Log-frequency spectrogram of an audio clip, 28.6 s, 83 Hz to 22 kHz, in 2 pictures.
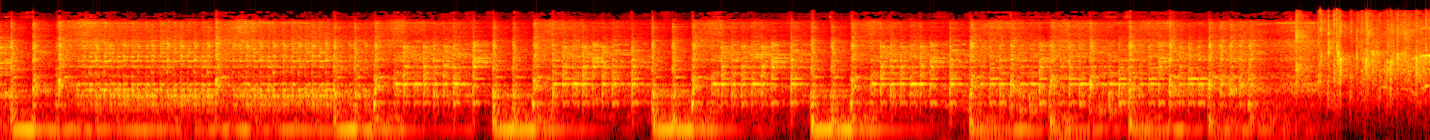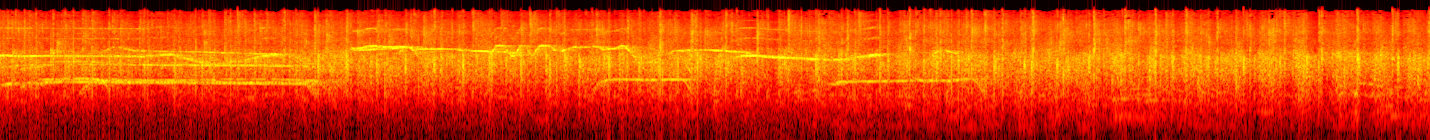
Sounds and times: Applause: 0:12.9 - 0:28.6.

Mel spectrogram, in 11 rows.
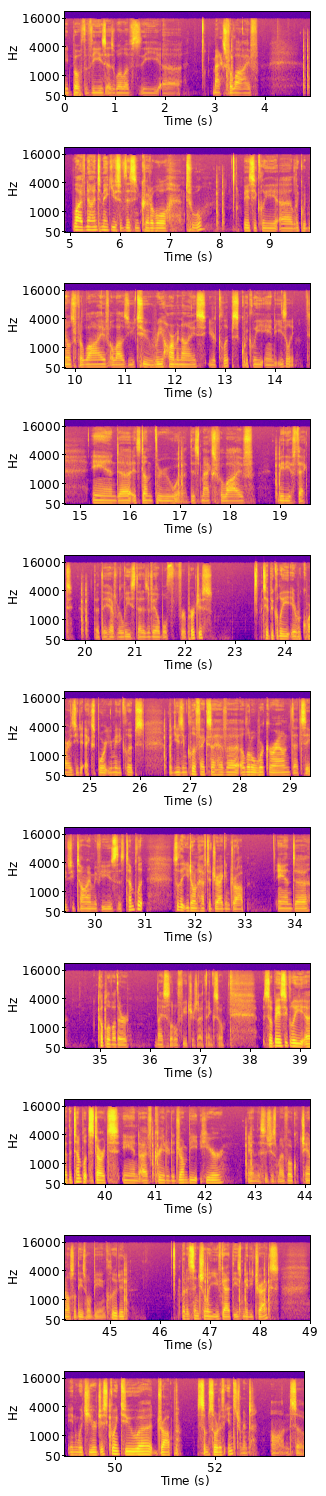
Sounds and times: Speech: 0:00.0 - 0:03.9, 0:05.0 - 0:07.7, 0:08.3 - 0:14.5, 0:15.2 - 0:22.6, 0:23.4 - 0:31.0, 0:31.6 - 0:33.0, 0:33.6 - 0:37.5, 0:38.2 - 0:45.4, 0:46.3 - 0:48.4, 0:49.0 - 0:53.7.

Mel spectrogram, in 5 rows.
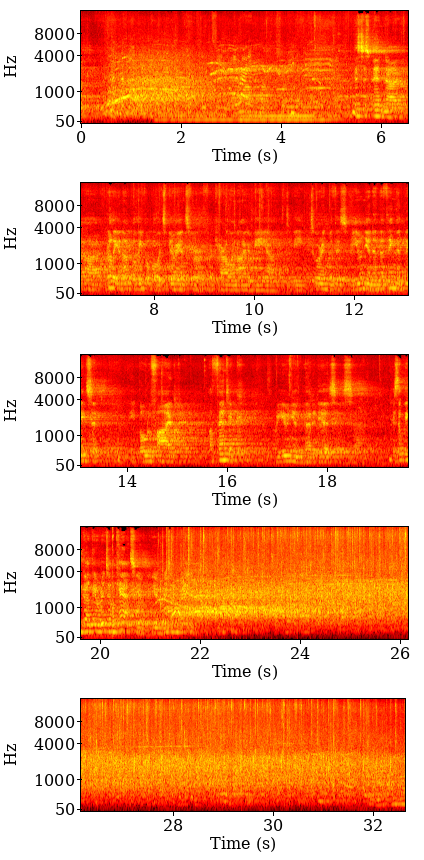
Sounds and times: Speech: 0:02.6 - 0:21.6, 0:31.8 - 0:32.6.

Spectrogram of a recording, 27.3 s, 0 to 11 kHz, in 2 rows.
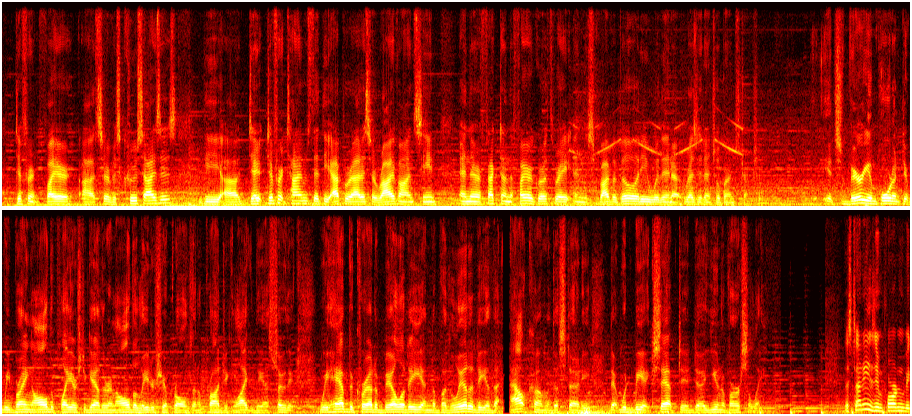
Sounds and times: Music: 0:00.0 - 0:27.2
Speech: 0:00.2 - 0:11.2, 0:12.3 - 0:25.1, 0:26.3 - 0:27.2.

